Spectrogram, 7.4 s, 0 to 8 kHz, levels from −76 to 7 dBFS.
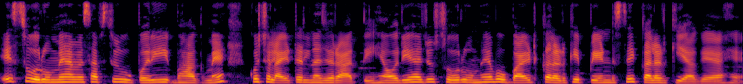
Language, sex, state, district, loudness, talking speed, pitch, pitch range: Hindi, female, Bihar, East Champaran, -17 LUFS, 225 wpm, 220 Hz, 195-240 Hz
